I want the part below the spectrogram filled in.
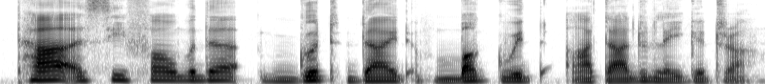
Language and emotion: Manipuri, neutral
